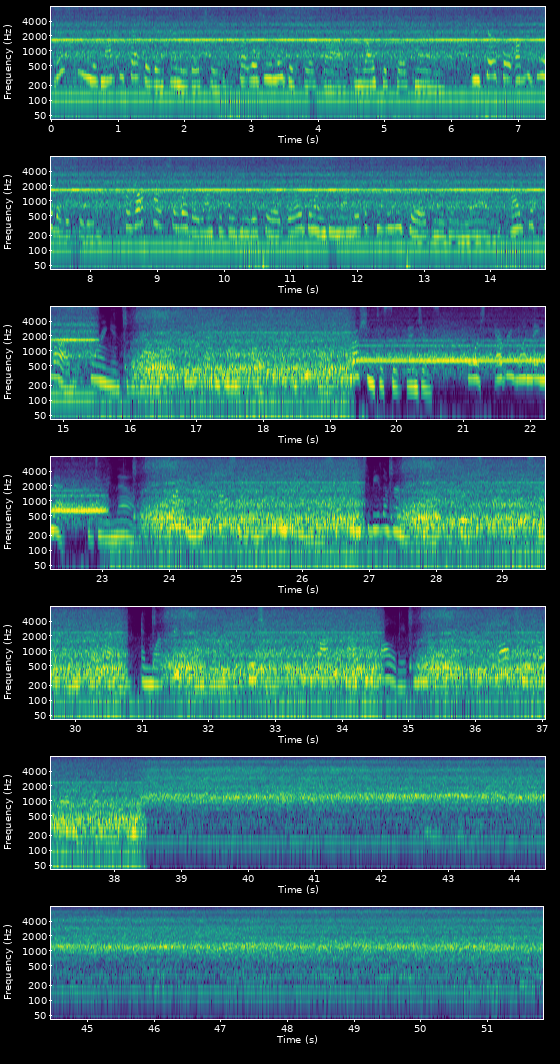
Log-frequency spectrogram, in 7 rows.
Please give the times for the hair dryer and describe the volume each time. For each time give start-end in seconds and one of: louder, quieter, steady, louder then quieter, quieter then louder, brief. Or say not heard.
0.0-51.8 steady.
